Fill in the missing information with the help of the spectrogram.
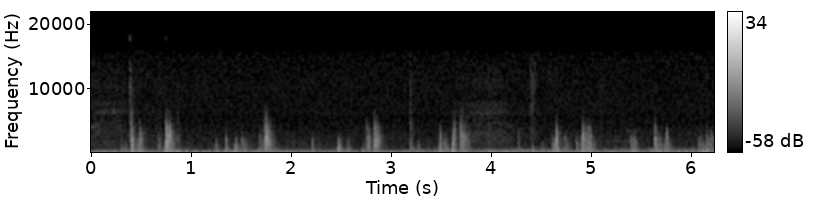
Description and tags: Moving paper rapidly
book, sharp, turning-pages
